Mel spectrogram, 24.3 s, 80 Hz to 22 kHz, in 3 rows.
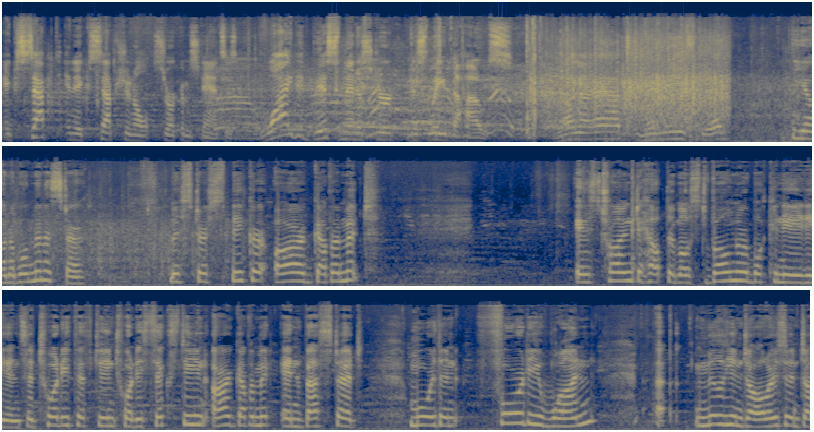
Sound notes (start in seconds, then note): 8.8 some Applause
